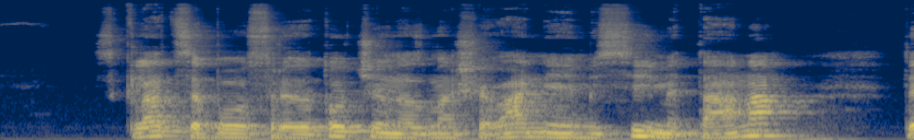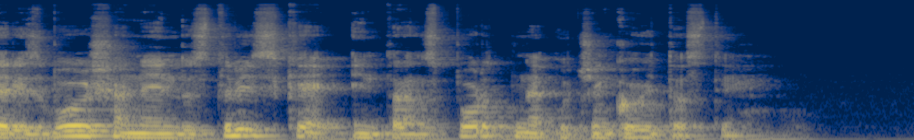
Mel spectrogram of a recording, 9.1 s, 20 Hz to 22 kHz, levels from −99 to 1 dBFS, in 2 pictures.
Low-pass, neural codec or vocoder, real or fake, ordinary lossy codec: 19.8 kHz; vocoder, 44.1 kHz, 128 mel bands every 256 samples, BigVGAN v2; fake; none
